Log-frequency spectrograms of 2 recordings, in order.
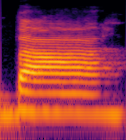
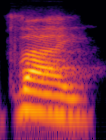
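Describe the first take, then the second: First: The word begins with a B sound. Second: The word begins with a V sound. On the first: The speaker calls it wrong. "A pronúncia da letra V não é" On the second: The speaker calls it right. "é vai"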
